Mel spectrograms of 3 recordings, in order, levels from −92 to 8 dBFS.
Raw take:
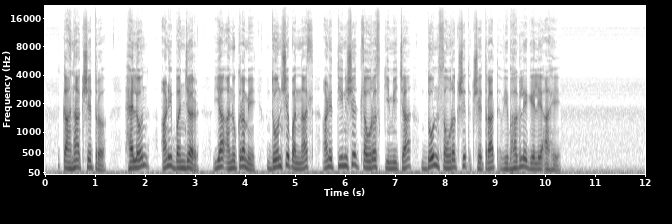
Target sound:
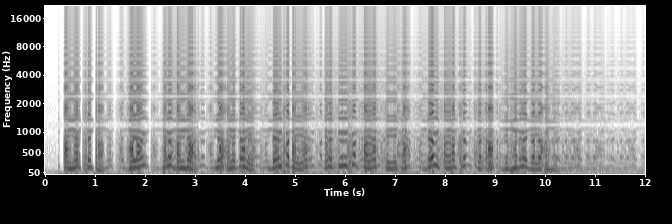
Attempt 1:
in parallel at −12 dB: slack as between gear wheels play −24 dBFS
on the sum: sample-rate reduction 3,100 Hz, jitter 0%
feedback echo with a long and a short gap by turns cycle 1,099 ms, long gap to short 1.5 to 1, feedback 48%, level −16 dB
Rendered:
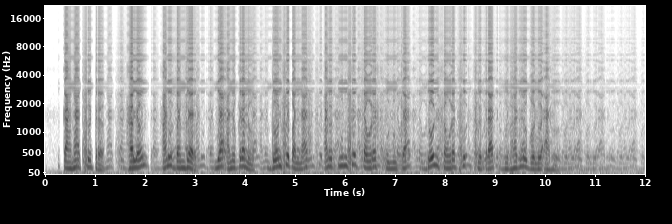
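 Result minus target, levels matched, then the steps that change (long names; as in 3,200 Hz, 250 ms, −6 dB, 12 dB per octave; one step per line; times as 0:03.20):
sample-rate reduction: distortion −9 dB
change: sample-rate reduction 1,200 Hz, jitter 0%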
